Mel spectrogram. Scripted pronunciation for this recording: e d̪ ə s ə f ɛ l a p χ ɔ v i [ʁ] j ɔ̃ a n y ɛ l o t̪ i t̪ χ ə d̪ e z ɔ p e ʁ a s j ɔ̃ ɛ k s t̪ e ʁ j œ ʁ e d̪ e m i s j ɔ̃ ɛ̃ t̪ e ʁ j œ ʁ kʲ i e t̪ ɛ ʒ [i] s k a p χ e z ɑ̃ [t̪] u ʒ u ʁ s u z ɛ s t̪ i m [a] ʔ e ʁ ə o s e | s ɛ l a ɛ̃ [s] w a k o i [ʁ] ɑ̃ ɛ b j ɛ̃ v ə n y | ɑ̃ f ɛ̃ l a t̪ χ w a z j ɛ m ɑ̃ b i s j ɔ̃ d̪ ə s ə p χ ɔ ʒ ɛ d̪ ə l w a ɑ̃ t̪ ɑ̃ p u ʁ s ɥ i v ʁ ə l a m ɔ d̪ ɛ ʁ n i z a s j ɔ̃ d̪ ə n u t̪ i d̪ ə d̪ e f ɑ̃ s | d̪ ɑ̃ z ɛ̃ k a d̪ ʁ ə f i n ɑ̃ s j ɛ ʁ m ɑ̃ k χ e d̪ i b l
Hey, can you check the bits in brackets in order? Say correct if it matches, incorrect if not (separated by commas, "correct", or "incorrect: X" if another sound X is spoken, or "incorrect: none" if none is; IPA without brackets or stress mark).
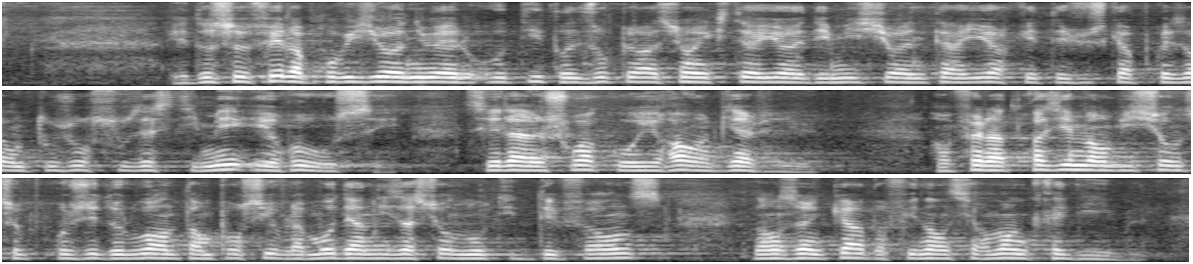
incorrect: z, incorrect: y, correct, incorrect: e, incorrect: ʃ, correct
